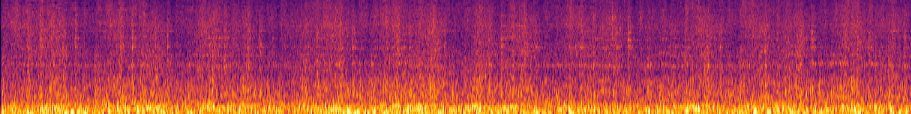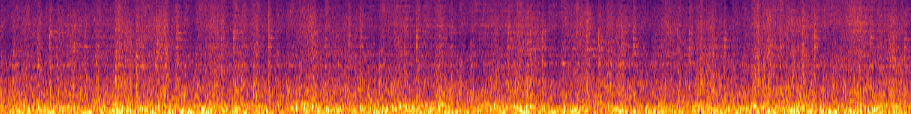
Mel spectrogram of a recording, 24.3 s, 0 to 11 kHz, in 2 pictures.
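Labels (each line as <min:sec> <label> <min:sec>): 0:00.0 A train engine rumbles loudly in a continuous, consistent tone. 0:24.3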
